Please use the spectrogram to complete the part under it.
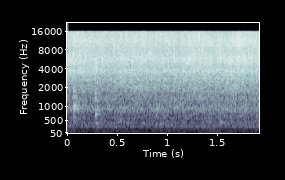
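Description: Ginger garlic paste fries for chicken biryani, giving off a continuous, even sizzling hiss close by with no talking.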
